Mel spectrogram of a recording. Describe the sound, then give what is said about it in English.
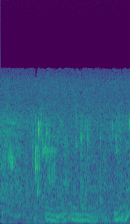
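Pet Milk eggnog is poured into a glass in a couple of short glugging bursts, moderately loud, over a muffled, hissy background with no talking. “Now, I'll pour some eggnog in this glass for you.”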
